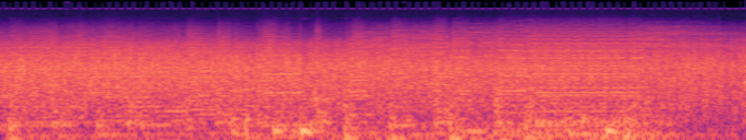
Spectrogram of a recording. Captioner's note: applause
